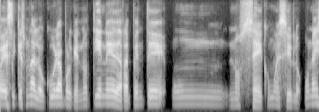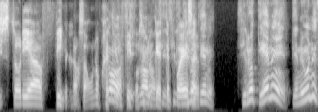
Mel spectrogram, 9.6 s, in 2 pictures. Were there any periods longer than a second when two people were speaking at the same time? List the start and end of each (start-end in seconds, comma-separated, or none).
6.3-7.7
